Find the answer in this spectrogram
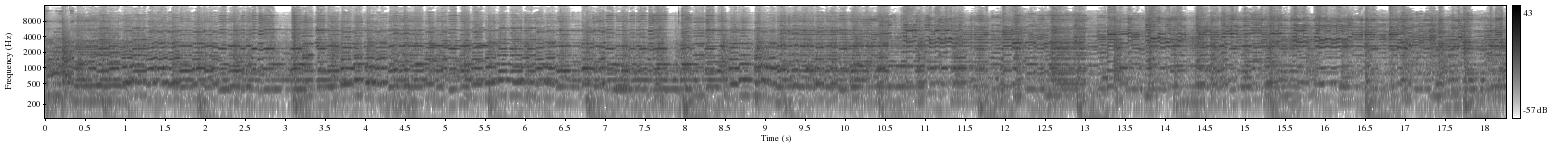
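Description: Live Greek folk dance music: accordion and a bagpipe (gaida) playing the melody over the steady beat of a large double-headed drum.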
